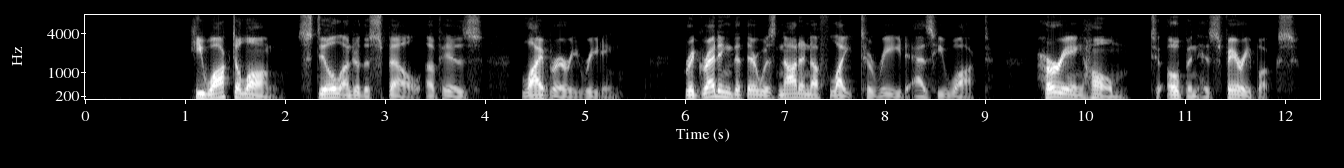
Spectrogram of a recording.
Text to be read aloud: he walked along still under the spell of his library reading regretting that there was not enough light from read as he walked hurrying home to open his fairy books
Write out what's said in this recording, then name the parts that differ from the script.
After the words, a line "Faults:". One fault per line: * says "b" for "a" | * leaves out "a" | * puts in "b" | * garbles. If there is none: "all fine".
he walked along still under the spell of his library reading regretting that there was not enough light to read as he walked hurrying home to open his fairy books
Faults:
* says "to" for "from"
